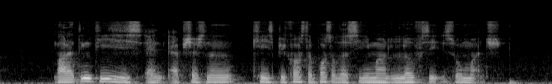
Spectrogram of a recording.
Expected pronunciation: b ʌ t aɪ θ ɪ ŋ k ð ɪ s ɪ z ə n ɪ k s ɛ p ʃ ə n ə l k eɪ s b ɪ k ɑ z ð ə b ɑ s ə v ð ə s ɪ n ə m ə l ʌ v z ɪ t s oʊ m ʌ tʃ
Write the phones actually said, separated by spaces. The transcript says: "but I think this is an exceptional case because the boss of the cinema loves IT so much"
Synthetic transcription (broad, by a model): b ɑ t aɪ t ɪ ŋ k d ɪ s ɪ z ə n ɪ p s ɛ ʃ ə n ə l k eɪ s b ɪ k ɑ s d ə b ɑ s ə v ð ə s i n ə m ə l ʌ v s ɪ t s oʊ m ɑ tʃ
